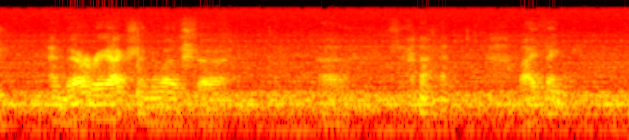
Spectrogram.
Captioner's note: laugh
